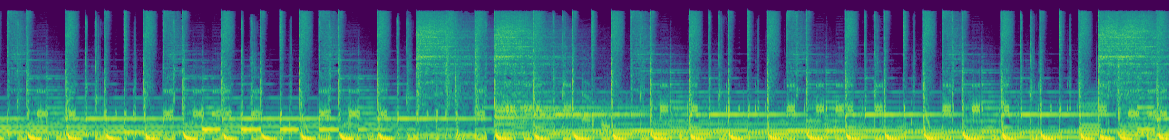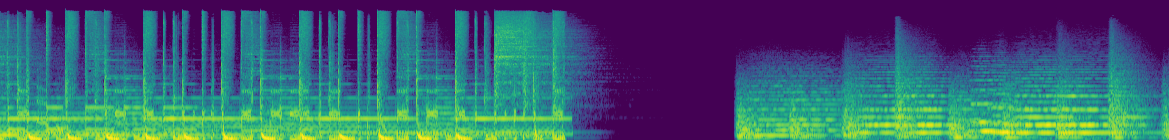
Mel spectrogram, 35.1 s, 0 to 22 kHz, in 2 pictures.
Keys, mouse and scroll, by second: 1.8 Tab, 3.1 click, 3.6 middle click, 4.2 scroll down 1, 5.0 middle click, 5.0 scroll down 3, 7.7-8.1 scroll up 4, 8.1 shift+middle click, 11.7 click, 12.1 Tab, 12.7 click, 14.4 shift+s, 15.2 Tab, 16.0 shift+a, 19.1 s, 20.9 s, 22.2 click, 23.4 middle click, 24.3 s, 28.1 middle click, 30.2 middle click, 32.1 middle click, 32.5-32.8 scroll up 2, 32.7 Tab, 33.0 middle click, 33.6 Tab, 34.2 ctrl+a.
